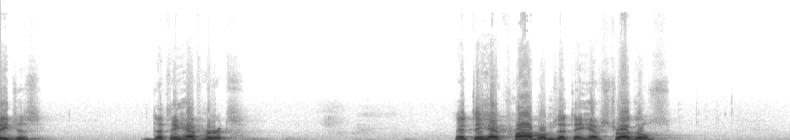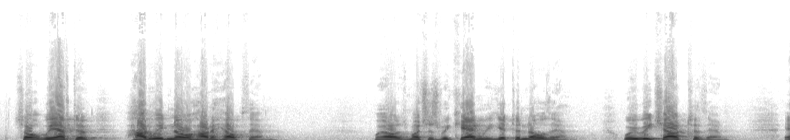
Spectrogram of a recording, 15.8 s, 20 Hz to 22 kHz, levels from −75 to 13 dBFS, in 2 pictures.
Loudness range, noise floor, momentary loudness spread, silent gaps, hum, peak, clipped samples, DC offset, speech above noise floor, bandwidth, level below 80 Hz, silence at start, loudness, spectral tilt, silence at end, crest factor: 6 LU; -50 dBFS; 14 LU; none; none; 0 dBFS; under 0.1%; under 0.1%; 40 dB; 13 kHz; -50 dBFS; 0 s; -11 LUFS; -7.5 dB/octave; 0 s; 12 dB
